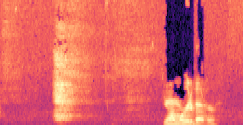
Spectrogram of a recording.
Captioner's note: sighs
